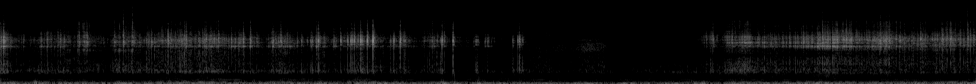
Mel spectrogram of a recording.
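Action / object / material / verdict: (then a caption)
scrape / hollow plastic lamp sphere / plastic / none. Long nails of both hands scratch and tap the surface of a lit, hollow plastic moon lamp sphere. A dense, bright, crinkly scraping runs throughout, with quick light taps mixed in. It eases briefly around six to seven seconds, then the scratching returns steadily.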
